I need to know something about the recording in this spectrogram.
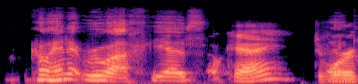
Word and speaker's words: Kohenet: excited to welcome dwar grin to the show cohenet did I pronounce those things correctly cohenet ruach yes okay for a grand PhD she's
